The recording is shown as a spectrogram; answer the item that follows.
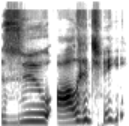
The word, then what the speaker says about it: zoology: Do you know that the correct pronunciation of the word zoology is actually zoology? Because, biology, we have to keep the ology.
